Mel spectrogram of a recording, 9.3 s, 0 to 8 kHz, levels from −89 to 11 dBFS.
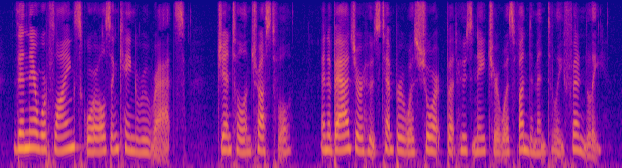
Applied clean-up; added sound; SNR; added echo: none; none; none; none.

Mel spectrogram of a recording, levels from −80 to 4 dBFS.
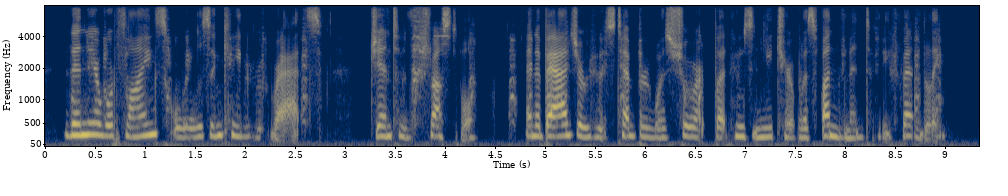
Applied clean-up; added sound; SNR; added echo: neural diffusion model UNIVERSE++.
